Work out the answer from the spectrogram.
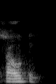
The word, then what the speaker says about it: routing: routing it is not rooting students team remember it is not rooting please don't pronunciate like routing it is routing how can you give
